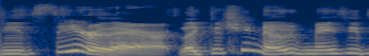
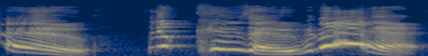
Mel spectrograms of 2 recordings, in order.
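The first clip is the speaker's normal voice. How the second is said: high, loud hammed-up sweet schoolgirl; mock Claire; 5 semitones higher, 6 dB louder, slower than usual. Mock Claire leaving the two alone, hammed-up and sugary. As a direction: play her as sugary matchmaker, then flounce off. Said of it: "they're walking around like".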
